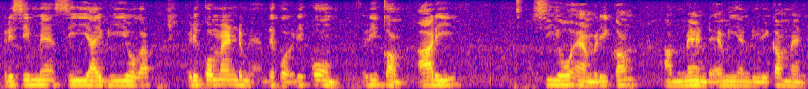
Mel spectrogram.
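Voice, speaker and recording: Man slowly spelling words letter by letter. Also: on the high side, flat delivery, a little hiss or hum, low-quality recording. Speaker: teacher. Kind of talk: spelling lesson for exam students.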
